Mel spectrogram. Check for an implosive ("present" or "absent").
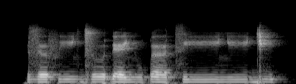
present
